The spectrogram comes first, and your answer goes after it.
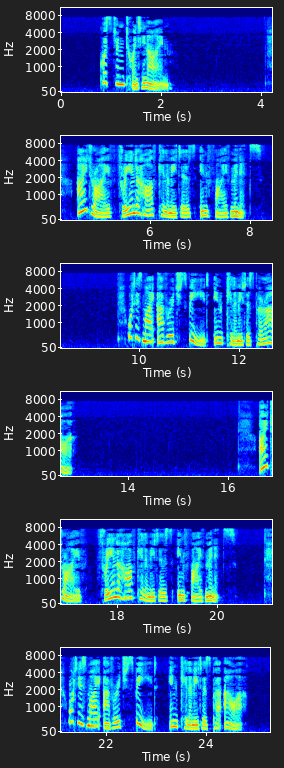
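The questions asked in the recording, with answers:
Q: What is my average speed in kilometres per hour?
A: 42 km/h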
